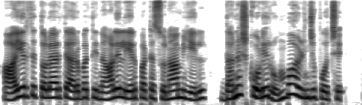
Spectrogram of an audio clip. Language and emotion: Tamil, sad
